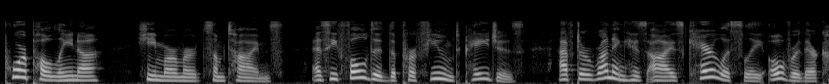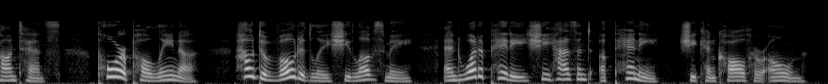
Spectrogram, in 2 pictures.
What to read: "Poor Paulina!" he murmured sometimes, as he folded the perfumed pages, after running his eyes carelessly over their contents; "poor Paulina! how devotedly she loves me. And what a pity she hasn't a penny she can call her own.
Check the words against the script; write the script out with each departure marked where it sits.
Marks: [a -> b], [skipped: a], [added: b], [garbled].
"Poor Paulina!" he murmured sometimes, as he folded the perfumed pages, after running his eyes carelessly over their contents; "poor Paulina! how devotedly she loves me. And what a pity she hasn't a penny she can call her own.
